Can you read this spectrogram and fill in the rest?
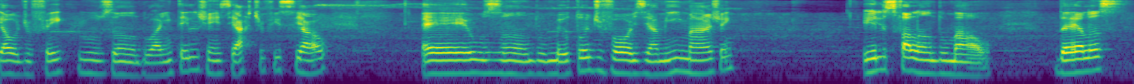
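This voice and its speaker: A woman with a Northeastern Brazilian accent making an unscripted spoken complaint, halting and repetitive, with emphatic insistence. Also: sits low. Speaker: local resident making a video appeal. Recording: clear background noise, ambient sound.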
